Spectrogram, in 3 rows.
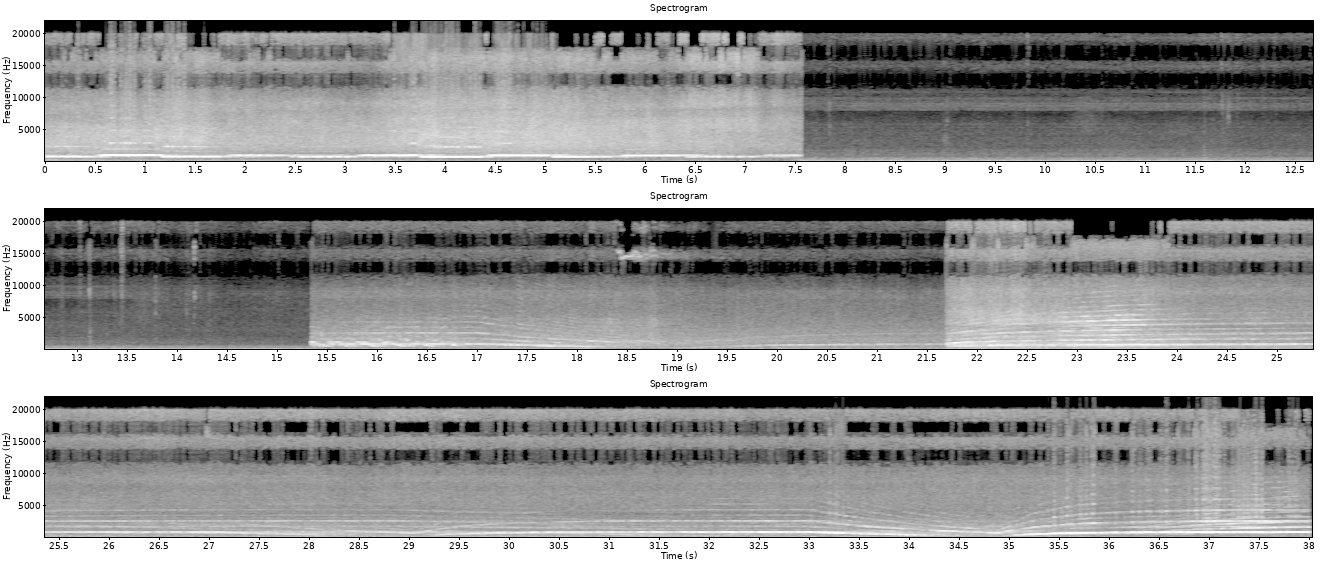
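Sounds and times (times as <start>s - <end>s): two-tone hi-lo siren: 0.0s - 7.6s, 15.4s - 38.0s
wailing siren: 0.0s - 7.6s, 15.4s - 38.0s
low traffic rumble: 0.0s - 38.0s.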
